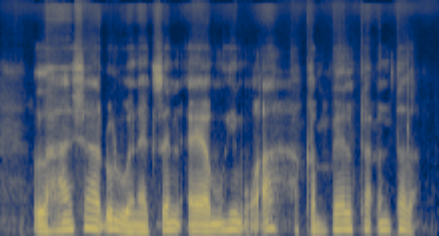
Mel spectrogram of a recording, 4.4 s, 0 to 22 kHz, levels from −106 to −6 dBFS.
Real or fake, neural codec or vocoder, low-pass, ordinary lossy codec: fake; codec, 44.1 kHz, 7.8 kbps, DAC; none; none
